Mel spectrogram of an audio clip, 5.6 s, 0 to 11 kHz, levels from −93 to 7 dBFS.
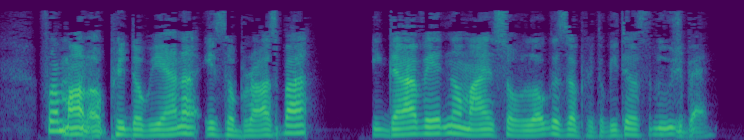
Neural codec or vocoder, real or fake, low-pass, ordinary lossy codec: codec, 16 kHz in and 24 kHz out, 0.4 kbps, LongCat-Audio-Codec, two codebook decoder; fake; 9.9 kHz; MP3, 32 kbps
